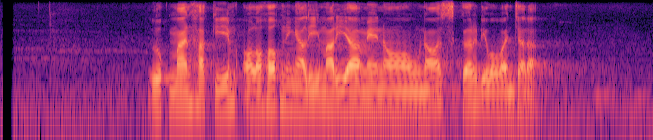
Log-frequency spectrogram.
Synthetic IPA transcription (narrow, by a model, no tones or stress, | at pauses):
luk̚manɦakimɔlɔɦɔk̚niŋalimaɾiamɛnɔunɔskɨrdiwawaɲt͡ʃaɾa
